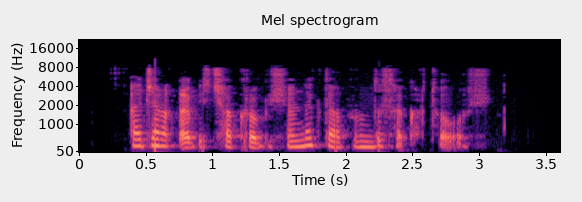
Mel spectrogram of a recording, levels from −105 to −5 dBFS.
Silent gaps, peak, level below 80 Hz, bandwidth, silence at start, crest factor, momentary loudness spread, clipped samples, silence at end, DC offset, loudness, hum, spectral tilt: none; -14 dBFS; -66 dBFS; 8.8 kHz; 0.4 s; 22 dB; 15 LU; under 0.1%; 0.55 s; under 0.1%; -35 LUFS; none; -4 dB/octave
